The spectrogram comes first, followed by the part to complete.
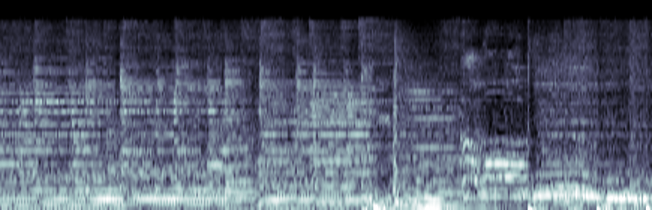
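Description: Live band playing a song: a lead vocal over electric guitar, keyboard and drum kit, with a wavering held melody line about six seconds in and drum hits near the end.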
